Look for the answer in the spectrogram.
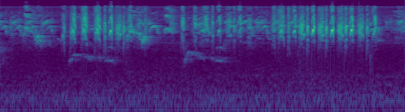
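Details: Crested jays calling back and forth: busy high chattering and rattles, twice interrupted by a lower, falling whistled note, then a loud, fast, ringing burst of chatter near the end.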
